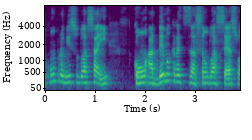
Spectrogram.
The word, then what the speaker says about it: Assaí: Assaí, porque tem um acento no final da palavra. É. Então é Assaí.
